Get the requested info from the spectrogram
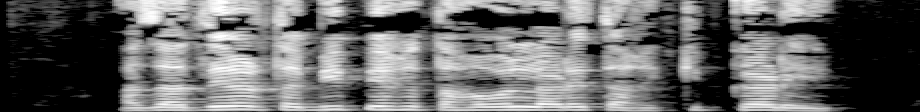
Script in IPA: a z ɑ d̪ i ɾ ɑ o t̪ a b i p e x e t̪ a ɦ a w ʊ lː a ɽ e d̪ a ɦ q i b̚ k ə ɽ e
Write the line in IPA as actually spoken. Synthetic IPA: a z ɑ d̪ i ɾ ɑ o t̪ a b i p e x e t̪ a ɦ a w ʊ lː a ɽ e t̪ a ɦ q i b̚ k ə ɽ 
